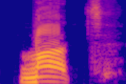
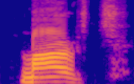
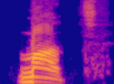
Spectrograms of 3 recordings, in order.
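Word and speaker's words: March: মাচ আমরা আগে পড়তাম মার্চ। বাট এখন থেকে আমরা পড়ব মাচ। আমরা এই আরটি উচ্চারণ করবো না।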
